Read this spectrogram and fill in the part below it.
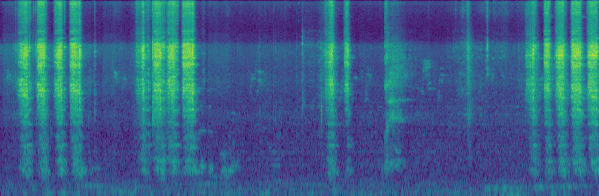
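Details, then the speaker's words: Toyota Hilux shock absorbers worn out, dry raspy squeaks in quick bursts as the suspension is worked; squeaking and clicking all the time when driving, so the shocks need changing. "shocks are squeaking all the time so it's time to change the shocks"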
